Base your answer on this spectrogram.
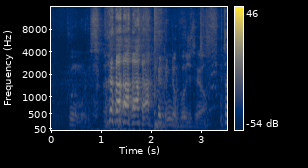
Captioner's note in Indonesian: Hahahahahahahaha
